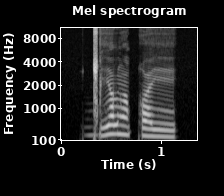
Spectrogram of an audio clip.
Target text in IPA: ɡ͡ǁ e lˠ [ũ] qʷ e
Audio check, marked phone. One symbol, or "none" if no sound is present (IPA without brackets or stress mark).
ũ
